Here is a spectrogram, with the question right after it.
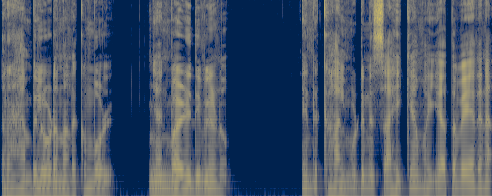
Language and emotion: Malayalam, sad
